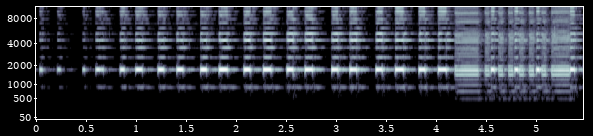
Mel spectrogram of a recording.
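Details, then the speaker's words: Fisher F44 metal detector air test in Custom mode with user-set tones on an Australian copper penny at about 12 inches: crisp beeps twice a second, then a warbling tone; normal target response at greater depth. "all right we'll go with the australian penny look at this okay much deeper so the people that did the videos and said it can't pick up a quarter at six inches are wrong look at this we're going back 12 inches for the australian copper penny"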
